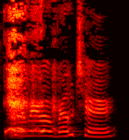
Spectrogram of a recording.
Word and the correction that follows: Ferrero Rocher: Are you trying to say Ferrero Rocher? – Yes.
